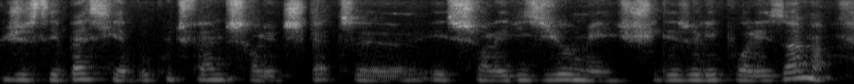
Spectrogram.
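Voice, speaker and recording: A woman speaks in a somewhat breathy voice. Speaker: caregiver. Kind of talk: online panel debate. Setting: video call. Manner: hesitant.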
